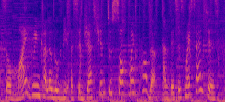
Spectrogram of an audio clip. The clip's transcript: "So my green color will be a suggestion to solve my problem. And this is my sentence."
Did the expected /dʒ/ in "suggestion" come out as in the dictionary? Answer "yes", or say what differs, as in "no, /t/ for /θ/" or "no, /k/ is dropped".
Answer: yes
